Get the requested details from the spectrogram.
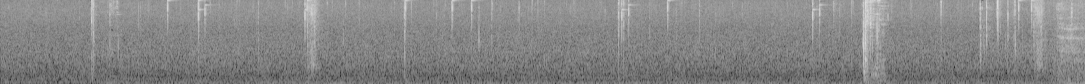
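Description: Short clicks and chimes sound as menu items are selected.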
